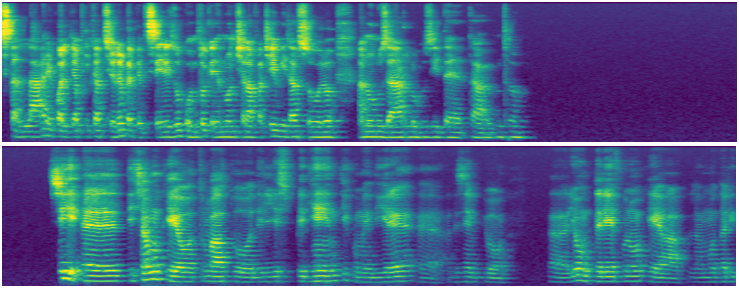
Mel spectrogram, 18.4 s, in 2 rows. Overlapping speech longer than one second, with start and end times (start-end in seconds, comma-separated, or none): none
